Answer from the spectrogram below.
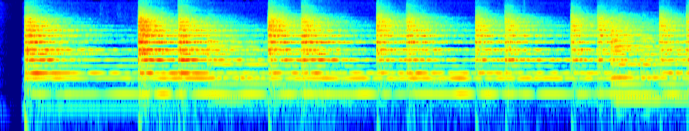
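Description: Church tower bells in Spain, rung by hand by about half a dozen men and women, smaller and larger bells over a metre in diameter, ring out in a lively, irregular peal, strikes overlapping every second or so with long shimmering overtones. The ringing is loud, with no voices.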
